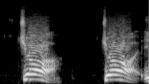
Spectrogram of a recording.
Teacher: चो जी देखिए किसको स्पर्श कर रहा है, तालु को।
